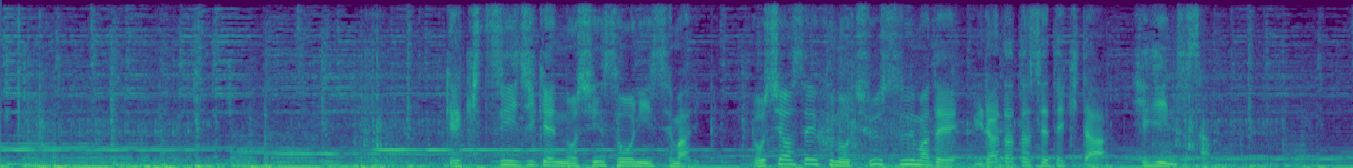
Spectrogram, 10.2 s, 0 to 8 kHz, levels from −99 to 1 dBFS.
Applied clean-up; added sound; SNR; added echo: none; Engine; 16 dB; none.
